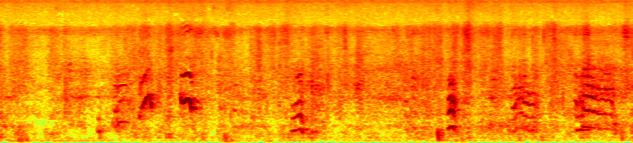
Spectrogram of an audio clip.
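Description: Faint, short squeaks and whimpers from a litter of eight-day-old golden retriever puppies while they nurse, scattered through the moment with some rising in pitch.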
